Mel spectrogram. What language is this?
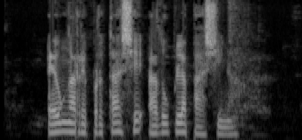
Galician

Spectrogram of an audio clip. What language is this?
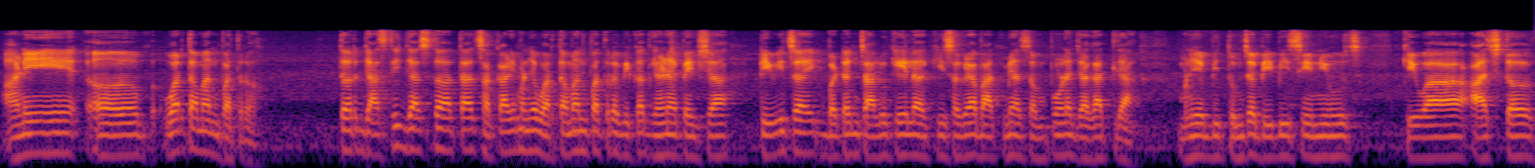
Marathi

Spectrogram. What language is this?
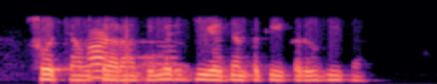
Punjabi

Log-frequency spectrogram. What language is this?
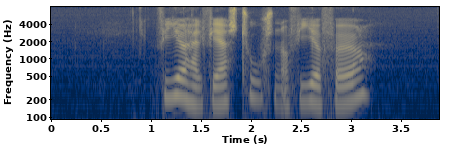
Danish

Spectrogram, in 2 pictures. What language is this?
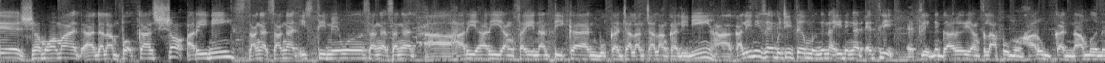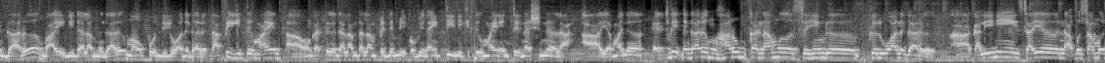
Malay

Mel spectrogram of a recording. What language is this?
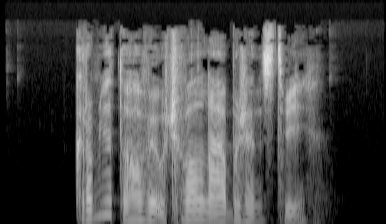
Czech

